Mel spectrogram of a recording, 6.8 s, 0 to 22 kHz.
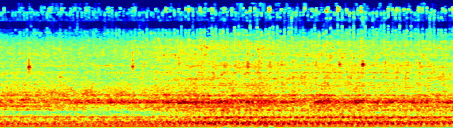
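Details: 2015 Dodge Charger at idle: light, high chirp repeating roughly twice a second over a steady idle; source of the chirp not identified.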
